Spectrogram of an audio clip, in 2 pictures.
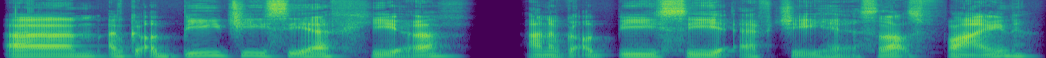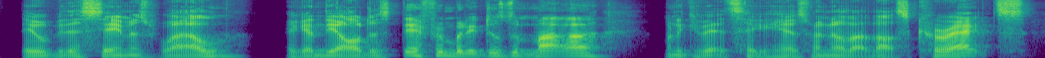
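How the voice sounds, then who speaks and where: A man, a maths tutor talking through a worked solution step by step, a little hoarse from losing his voice. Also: lowish voice, expressive, a little fast, fairly bright tone. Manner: methodical, talks through steps aloud.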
